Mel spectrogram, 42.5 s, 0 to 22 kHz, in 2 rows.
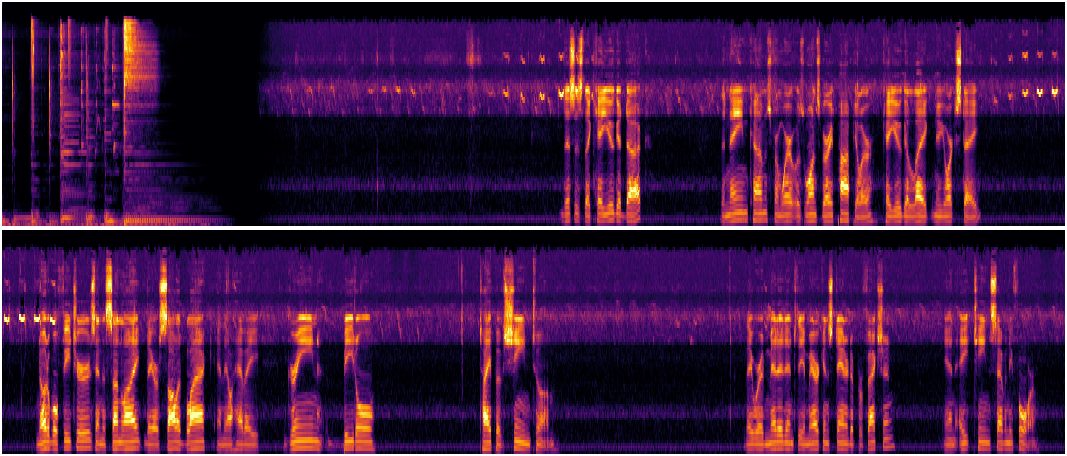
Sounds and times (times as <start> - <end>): Animal: 5.4 - 32.5
Speech: 11.2 - 13.0, 14.4 - 19.6, 22.0 - 28.8, 30.8 - 32.4, 36.1 - 39.1, 40.1 - 42.0.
